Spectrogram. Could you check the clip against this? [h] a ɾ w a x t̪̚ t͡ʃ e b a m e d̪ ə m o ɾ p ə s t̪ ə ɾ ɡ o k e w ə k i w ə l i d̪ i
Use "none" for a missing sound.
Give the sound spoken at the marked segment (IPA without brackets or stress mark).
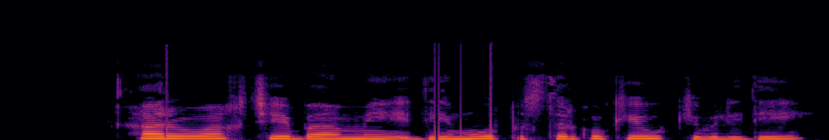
h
